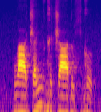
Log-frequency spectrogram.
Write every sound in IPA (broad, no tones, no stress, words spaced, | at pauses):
waːt͡ʃa ɲɔɡɨ t͡ʃaːɗoçəɡu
